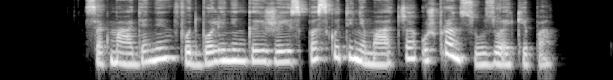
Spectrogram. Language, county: Lithuanian, Kaunas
